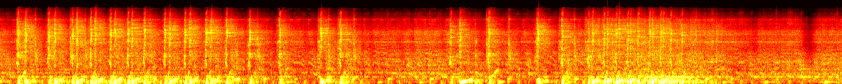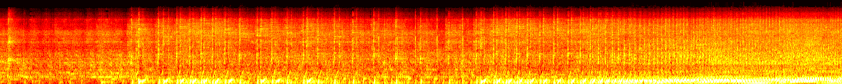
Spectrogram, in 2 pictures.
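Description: A small carbureted engine cranks with rapid sputtering pops, catches and runs roughly, then settles into a loud, steady close-up drone that continues for the rest of the clip.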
